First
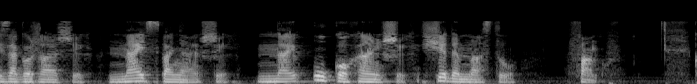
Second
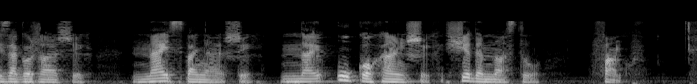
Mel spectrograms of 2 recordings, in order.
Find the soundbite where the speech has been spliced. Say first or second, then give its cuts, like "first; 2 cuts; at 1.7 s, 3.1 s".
first; 1 cut; at 1.0 s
